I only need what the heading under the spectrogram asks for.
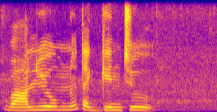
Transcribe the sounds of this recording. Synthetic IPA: ʋaːljuːmnut̪ɐɡːiɲt͡ʃu

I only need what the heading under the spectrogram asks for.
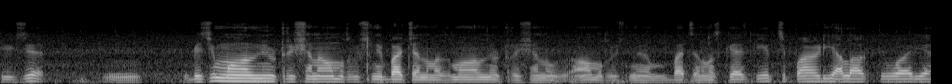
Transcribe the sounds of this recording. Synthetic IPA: ʈʰiːkt͡ʃʰe | bet͡ʃʰimaːlnuːʈɾiʃɐnaːmɐt̪ut͡ʃʰnibɐt͡ʃɐnmɐzmaːlnjuːʈɾiʃɐna̰ːmɐt̪ut͡ʃʰnibɐt͡ʃɐnmɐzkeːt͡ʃket̪t͡ʃʰipɐɦɽijɐlaːkt̪iʋaːɾja

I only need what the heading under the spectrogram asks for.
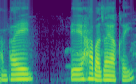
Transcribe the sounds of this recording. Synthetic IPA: ampʰaj | beɦabazajakʰəj

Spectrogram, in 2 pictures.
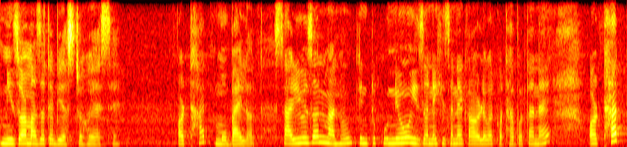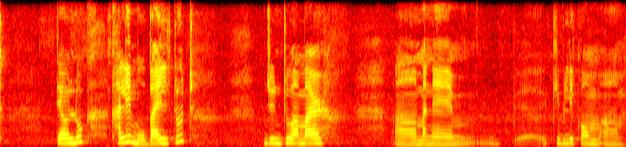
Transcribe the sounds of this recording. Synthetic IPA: nizɔɹmazɔtɛbjɔstɔɦojasɛ | ɔɹtʰatmobajlɔtsaɹiʊzɔnmanukintukuneʊizɔnɛxizɔnɛkaɔɹlɔɡɔt̚kɔtʰapɔtanajɔɹtʰatː | eʊ̃lʊkʰːalimobajltʊt | zuntuamaɹ | manɛ | kibulikɔm

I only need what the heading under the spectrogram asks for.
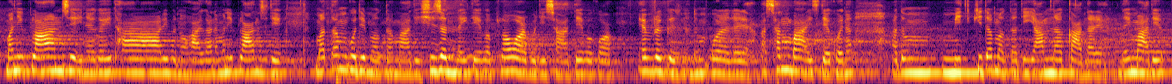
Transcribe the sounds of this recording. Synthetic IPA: mɐniplanseɐnɐɡɐjtʰaɾibɐnoɦajɡanɐmɐniplansidi | mɐtɐmɡudimɐk̚tɐmadisizɐnlɐjtebɐpʰlawɐɾbudisatebɐka | ebʱɾiɡiznɐdumojɾɐlɐjɾeɐsɐŋbɐɦajsidiɐkʰojnɐː | dummitkidɐmɐk̚tɐdijamnɐkanːɐɾe | dɐjmadi

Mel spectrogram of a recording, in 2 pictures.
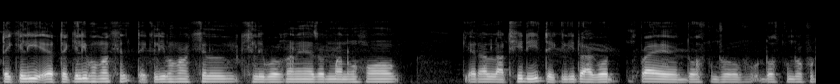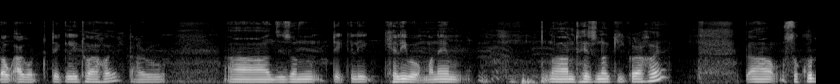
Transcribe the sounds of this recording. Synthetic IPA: tɛkelitɛkelibʱɔŋakʰeltɛkelibʱɔŋakʰelkʰelibɔɹkaɹnɛzɔnmanuɦɔk | kiɛtalatʰiditɛkelitʊaɡɔt̚pɹajdɔspundɔdɔspundʰɔpʰutɔa̰ɡɔtːɛkelitʰʊwaɦɔjtaɹu | zizɔntɛkelikʰelibɔmanɛ | atɦezɔnɔkːikɔɹaɦɔj | sokut

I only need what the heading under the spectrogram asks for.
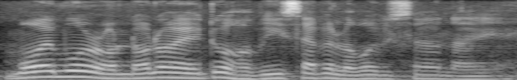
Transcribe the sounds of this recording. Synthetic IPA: mojmʊɹːɔndɔnɔɹejtʊɦobiɦisapɛlobɔbisaɹɔnaj

